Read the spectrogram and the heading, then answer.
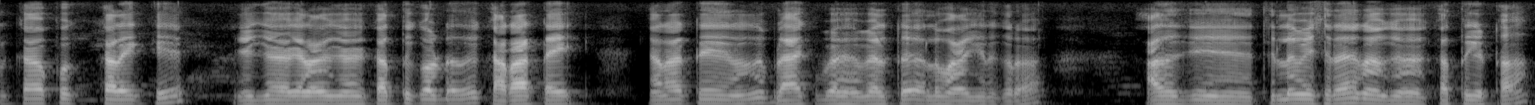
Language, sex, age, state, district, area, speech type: Tamil, male, 45-60, Tamil Nadu, Coimbatore, rural, spontaneous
